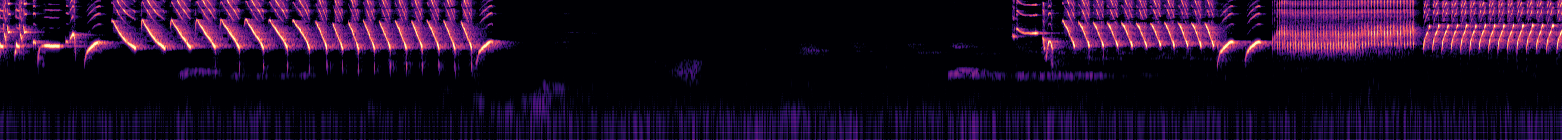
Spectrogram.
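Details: Canary song used to get other canaries singing: a long rolling trill of rapid repeated high notes, nearly four seconds of silence, then more trilled phrases ending in a buzzy, rattling stretch.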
